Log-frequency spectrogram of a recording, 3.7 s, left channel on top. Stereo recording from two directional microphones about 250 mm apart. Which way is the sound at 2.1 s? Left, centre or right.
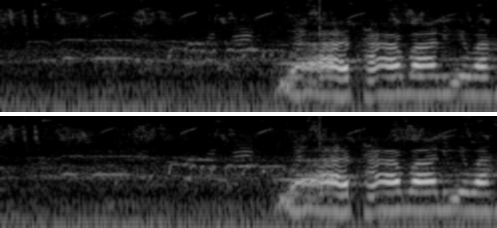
Centre.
